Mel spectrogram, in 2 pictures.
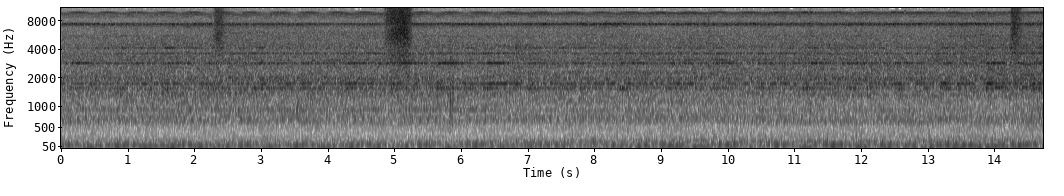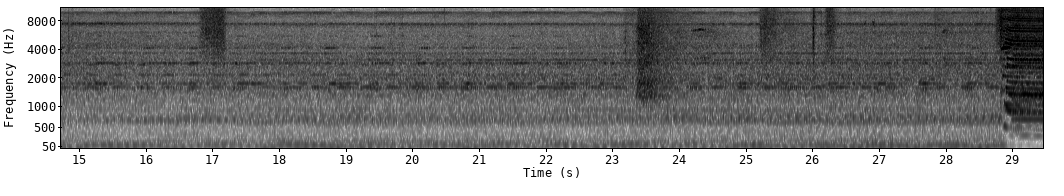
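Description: CN diesel freight locomotives approaching with a steady low engine rumble and rail noise. Near the end the lead unit's horn starts suddenly, a loud chord of several tones from a Nathan P5 five-chime horn.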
